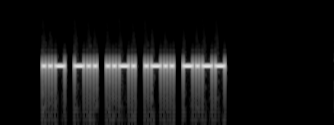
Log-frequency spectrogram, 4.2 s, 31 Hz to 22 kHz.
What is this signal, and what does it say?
Morse code, heard as a keyed tone, about 29 wpm, 690 Hz. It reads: UDFLY
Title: Code Groups - 5 Letters - 30wpm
